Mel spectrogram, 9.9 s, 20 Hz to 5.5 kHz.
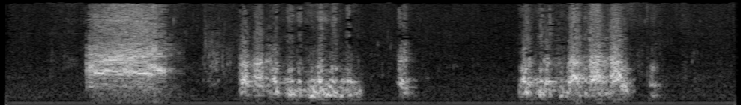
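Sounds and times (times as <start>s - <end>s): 
gorilla: 1.1s - 2.5s, 3.2s - 5.6s, 6.9s - 8.9s.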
